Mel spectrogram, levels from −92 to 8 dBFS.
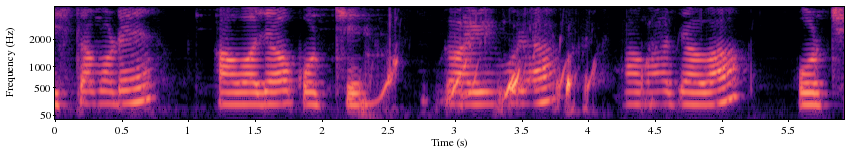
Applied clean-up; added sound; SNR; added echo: neural mask model DeepFilterNet 3.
